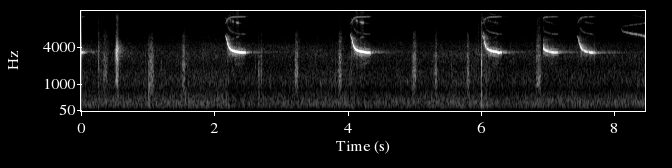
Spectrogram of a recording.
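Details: Red-winged blackbird in Decorah, Iowa, on 20 July 2023, persistently harassing a bald eagle: sharp downslurred whistles, each dropping steeply and fading into a thin tail, repeated at uneven intervals between short dry ticking clicks.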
